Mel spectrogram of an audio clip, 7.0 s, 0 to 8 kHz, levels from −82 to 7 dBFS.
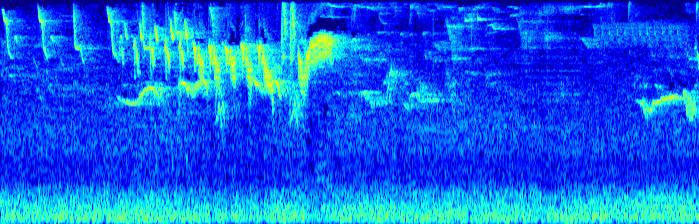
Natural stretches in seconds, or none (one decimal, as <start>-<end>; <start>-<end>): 0.0-5.2; 5.8-7.0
